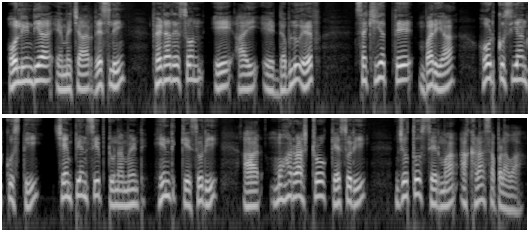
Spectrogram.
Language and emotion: Santali, neutral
